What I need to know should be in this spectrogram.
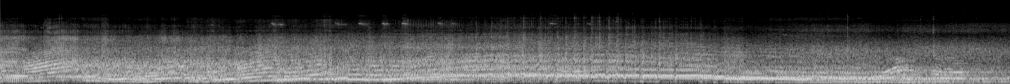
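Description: Car engines roar and rev hard as they race.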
